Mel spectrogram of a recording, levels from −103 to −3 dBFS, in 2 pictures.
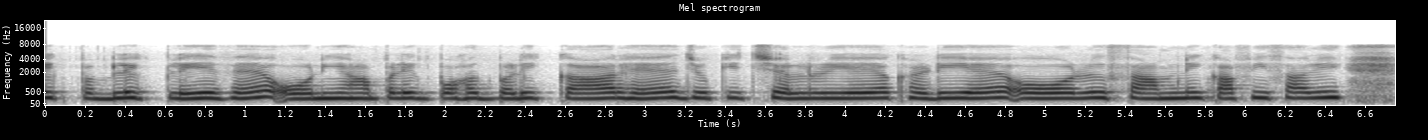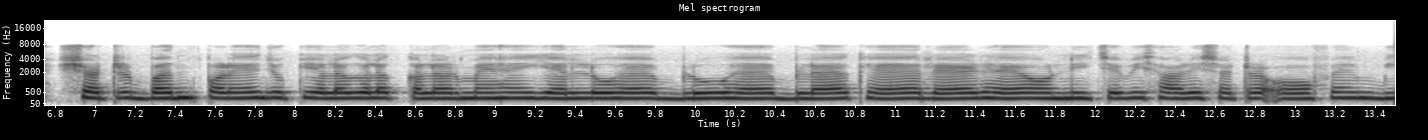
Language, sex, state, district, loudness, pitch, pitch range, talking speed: Hindi, female, Jharkhand, Jamtara, -23 LUFS, 235 Hz, 230-245 Hz, 220 wpm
